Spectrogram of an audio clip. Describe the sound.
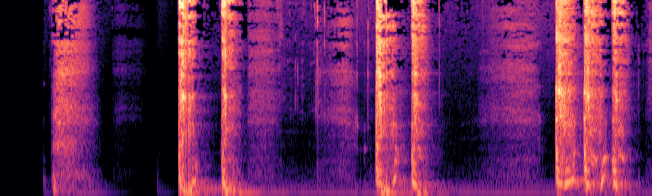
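Coughing fit from a non-smoker after the first puff of a cigarette: loud, harsh coughs in several clustered bursts separated by short breaths, with no talk.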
